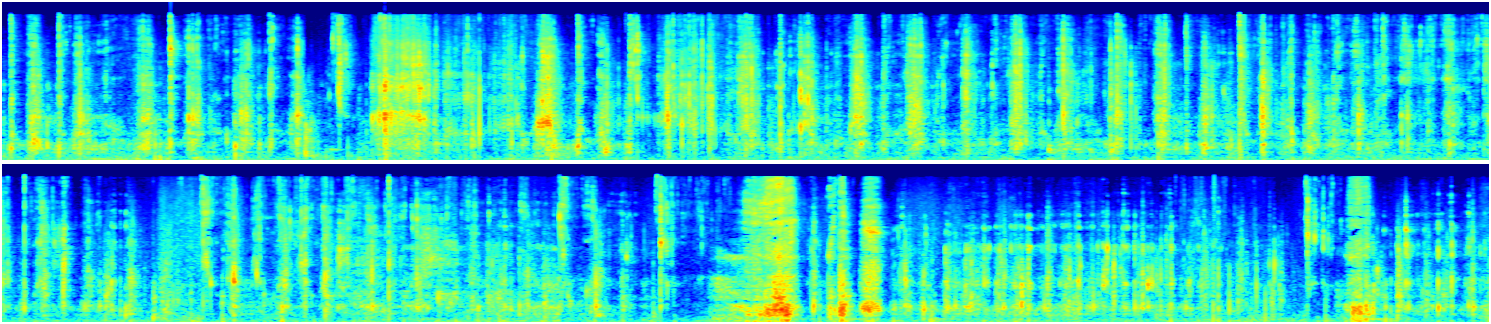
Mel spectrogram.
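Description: Close-miked chewing of a bite of crumb-coated, deep-fried Korean hot dog: rapid crisp crunches of the fried crust, with a louder burst about two-thirds of the way through. Near the end, wet chewing of a mouthful of saucy tteokbokki.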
